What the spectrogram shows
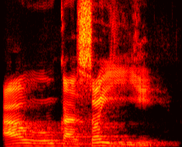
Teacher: Di sini ada ya yang bertanda tasydid, kita dibacanya dengan tekanan ya, karena ya itu artinya menekan. Ini ya-nya satu ada tasydid, dibaca seakan-akan ya-nya itu adalah dua. Au kasayyi, itu penekanan, harus ditekan.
